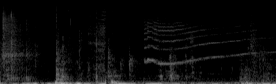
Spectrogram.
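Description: A small toy door squeaks open with a thin, rising-then-falling creak lasting about a second, preceded by a few soft plastic knocks and taps.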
